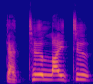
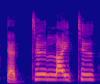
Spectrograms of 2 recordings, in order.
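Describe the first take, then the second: First: The words are separated with a break between them. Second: The same.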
